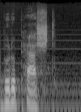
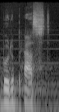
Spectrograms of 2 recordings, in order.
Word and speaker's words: Budapest: And so there I was in Budapest, and yes, that's how you say it, Budapest, not Budapest. It's Pest. I don't have a lisp.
